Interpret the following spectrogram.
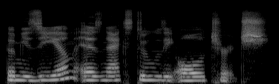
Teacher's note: the emphasis here is on the old church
